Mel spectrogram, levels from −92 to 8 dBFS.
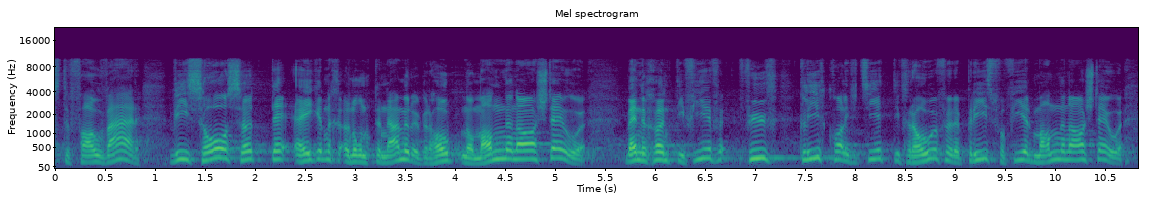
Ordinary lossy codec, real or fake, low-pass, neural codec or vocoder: none; real; 9.9 kHz; none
